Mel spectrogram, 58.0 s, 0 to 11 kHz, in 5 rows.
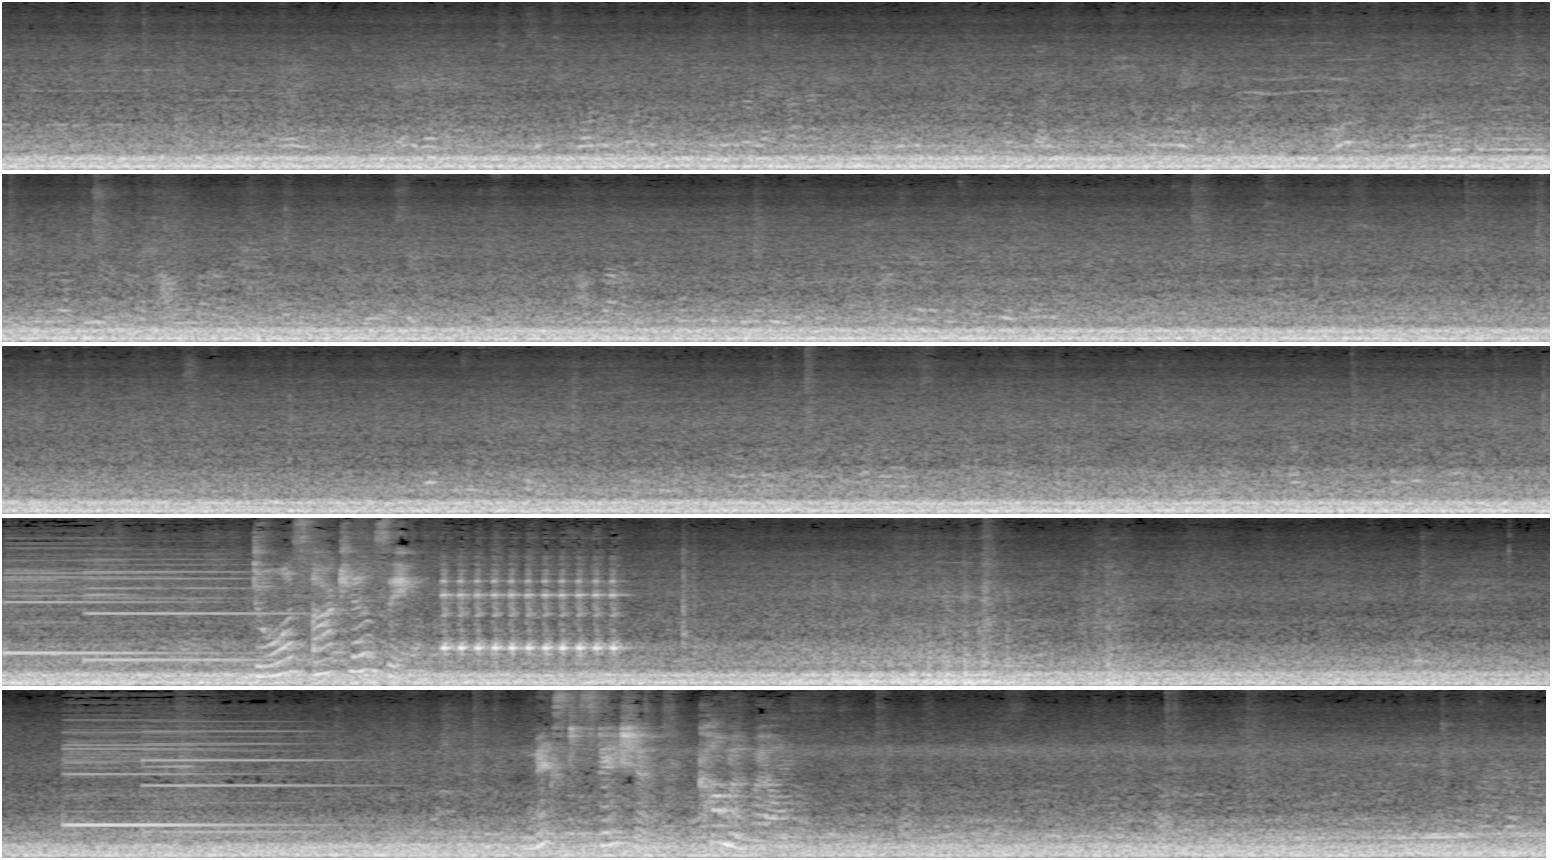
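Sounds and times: low hum inside metro car: 0.0 - 58.0
passenger chatter: 0.0 - 58.0.

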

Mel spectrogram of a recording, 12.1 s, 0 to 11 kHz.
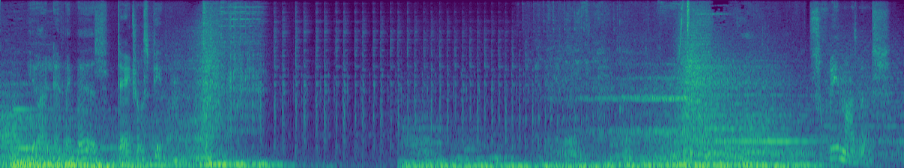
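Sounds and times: low rumble: 0.0 - 3.9, 5.3 - 10.9
low score music: 0.0 - 12.0
fast mechanical clicking: 2.9 - 7.8.

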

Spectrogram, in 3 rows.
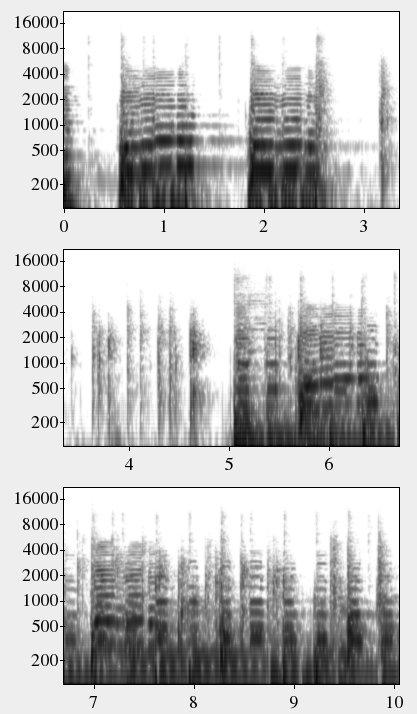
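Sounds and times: band playing: 0.0 - 2.8, 5.0 - 10.0
tap shoes on wooden board: 2.5 - 10.0.

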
